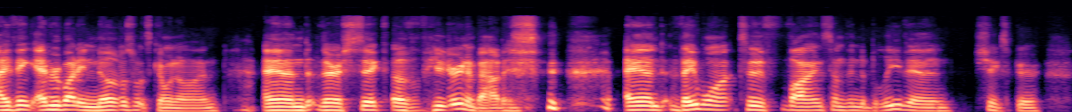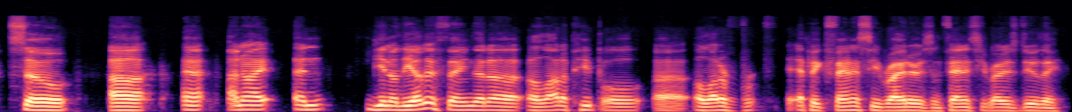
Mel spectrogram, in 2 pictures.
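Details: Vocal tic (Tourette syndrome) in an adult male Navy veteran diagnosed with Tourette's, with the tic word "Shakespeare" occurring during speech.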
